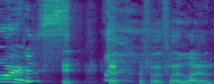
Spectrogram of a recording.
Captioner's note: both laugh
